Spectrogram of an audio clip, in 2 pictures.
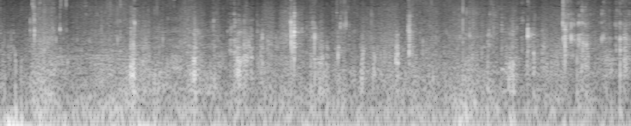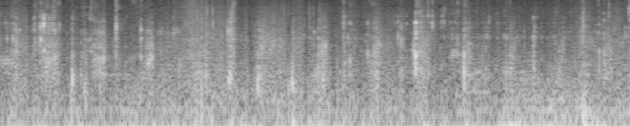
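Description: A person chewing cooked snail meat, mouth close to the microphone: a dense, irregular run of short clicks and mouth sounds that goes on without a break.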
